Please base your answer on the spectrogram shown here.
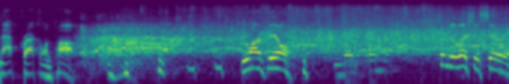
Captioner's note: laughter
